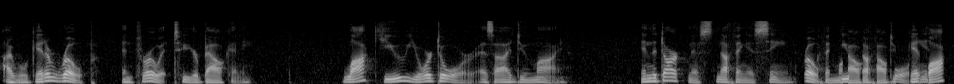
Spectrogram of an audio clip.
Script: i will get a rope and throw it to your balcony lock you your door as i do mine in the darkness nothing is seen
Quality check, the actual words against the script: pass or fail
fail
